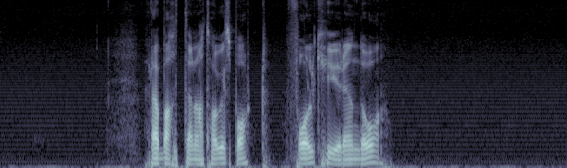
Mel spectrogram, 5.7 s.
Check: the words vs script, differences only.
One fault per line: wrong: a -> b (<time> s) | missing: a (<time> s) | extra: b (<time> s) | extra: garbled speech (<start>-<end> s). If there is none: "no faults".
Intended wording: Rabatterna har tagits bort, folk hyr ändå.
no faults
